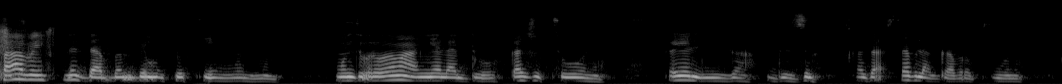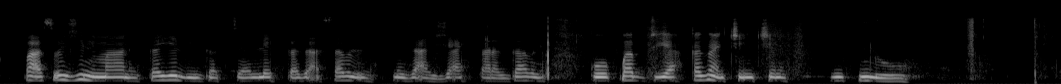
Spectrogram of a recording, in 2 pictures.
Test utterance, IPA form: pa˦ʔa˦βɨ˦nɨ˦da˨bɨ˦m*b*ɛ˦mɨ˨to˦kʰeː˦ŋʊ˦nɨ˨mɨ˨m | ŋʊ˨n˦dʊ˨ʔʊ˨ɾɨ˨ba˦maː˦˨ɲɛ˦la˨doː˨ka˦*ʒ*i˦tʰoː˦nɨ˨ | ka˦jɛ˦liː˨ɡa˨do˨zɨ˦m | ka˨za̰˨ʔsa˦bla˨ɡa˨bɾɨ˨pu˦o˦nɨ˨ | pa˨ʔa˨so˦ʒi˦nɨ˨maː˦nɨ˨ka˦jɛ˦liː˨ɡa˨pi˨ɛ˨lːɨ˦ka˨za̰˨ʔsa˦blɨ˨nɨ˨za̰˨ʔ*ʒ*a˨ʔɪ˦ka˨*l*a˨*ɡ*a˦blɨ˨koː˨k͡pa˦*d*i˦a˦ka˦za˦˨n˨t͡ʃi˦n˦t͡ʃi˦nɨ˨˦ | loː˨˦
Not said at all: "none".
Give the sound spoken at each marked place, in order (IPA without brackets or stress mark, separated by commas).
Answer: b, ʒ, ʒ, ɾ, ɡ, b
